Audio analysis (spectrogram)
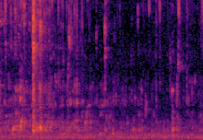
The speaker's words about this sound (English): Okay, so let me grab some ice. Sound effects. And let's pour us a glass of lemonade just to prove that we're out of bed.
